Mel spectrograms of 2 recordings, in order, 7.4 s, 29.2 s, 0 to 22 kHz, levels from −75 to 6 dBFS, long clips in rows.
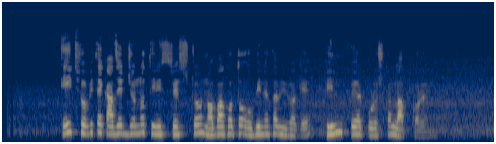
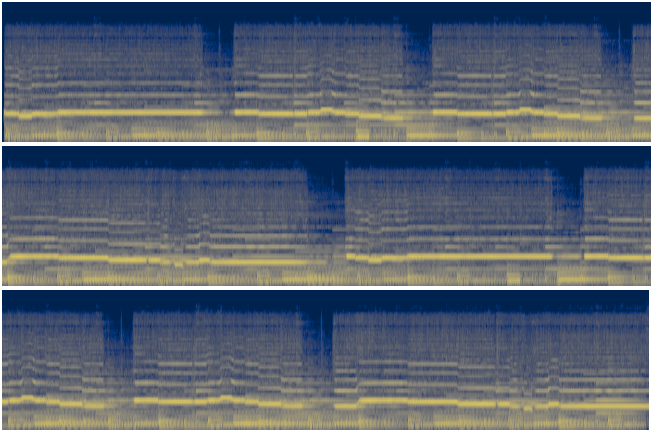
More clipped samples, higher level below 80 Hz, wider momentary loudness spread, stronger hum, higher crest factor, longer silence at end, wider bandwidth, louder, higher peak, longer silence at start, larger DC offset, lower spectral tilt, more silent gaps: neither; second, -76 dBFS vs -48 dBFS; first, 10 LU vs 4 LU; neither; first, 20 dB vs 10 dB; first, 0.25 s vs 0 s; second, 9.8 kHz vs 12.5 kHz; second, -29 LUFS vs -14 LUFS; second, -10 dBFS vs -2 dBFS; first, 0.9 s vs 0.05 s; neither; about the same, -6 dB/octave vs -5.5 dB/octave; neither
